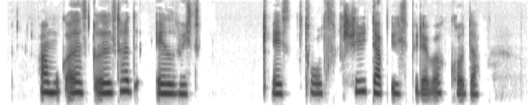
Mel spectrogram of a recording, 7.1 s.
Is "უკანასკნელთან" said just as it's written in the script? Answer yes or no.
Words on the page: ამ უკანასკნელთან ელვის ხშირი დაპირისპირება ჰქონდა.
yes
